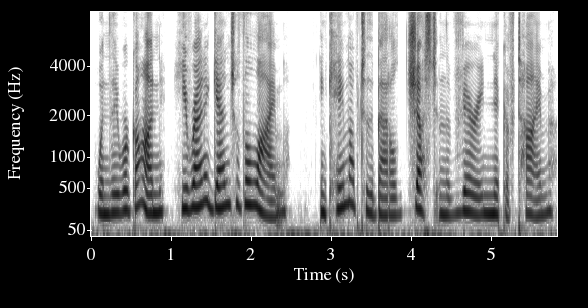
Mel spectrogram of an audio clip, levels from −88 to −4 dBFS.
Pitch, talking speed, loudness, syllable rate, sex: 225 Hz, 235 wpm, -19 LUFS, 5.2 syllables/s, female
